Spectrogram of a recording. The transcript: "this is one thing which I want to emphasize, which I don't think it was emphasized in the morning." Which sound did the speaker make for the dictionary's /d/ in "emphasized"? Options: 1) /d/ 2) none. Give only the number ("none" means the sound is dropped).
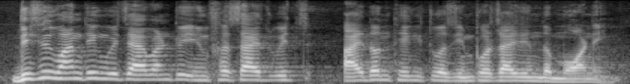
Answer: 2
